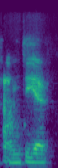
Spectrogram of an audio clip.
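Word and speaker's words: Andeer: So instead of Andrew, he thought it was Anne Deer. So it's just A-N and then spelled like a deer you would see in the forest.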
